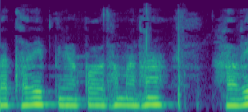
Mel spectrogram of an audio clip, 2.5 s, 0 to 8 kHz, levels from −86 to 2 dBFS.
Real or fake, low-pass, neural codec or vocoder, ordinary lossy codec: real; 7.2 kHz; none; MP3, 32 kbps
